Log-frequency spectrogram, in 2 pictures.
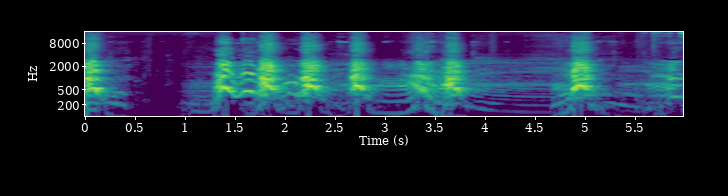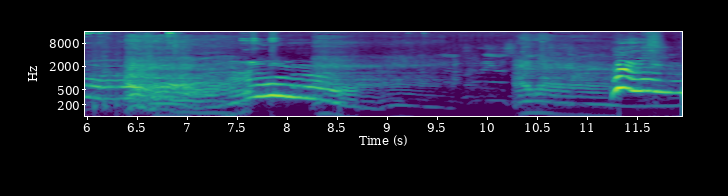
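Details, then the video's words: Excited household dogs, three together, noisily playing before their walk: a quick run of five barks, a single bark, then drawn-out rising-and-falling whining howls and a final yelp. "doggy play noises"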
